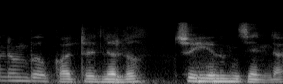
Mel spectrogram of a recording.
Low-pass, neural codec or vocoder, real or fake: 7.2 kHz; codec, 16 kHz, about 1 kbps, DyCAST, with the encoder's durations; fake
